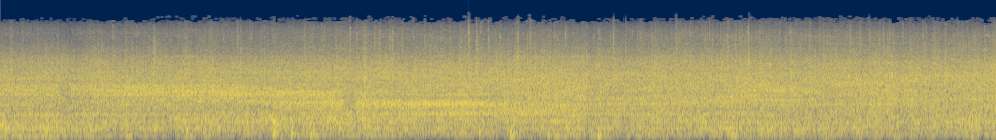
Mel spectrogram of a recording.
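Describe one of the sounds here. A model train's motor hums as it runs along the track.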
